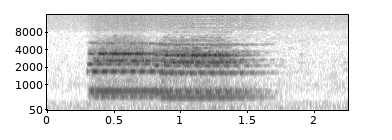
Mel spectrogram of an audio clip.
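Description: A loud two-note chime, the second note lower, ringing for about a second and a half before fading.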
